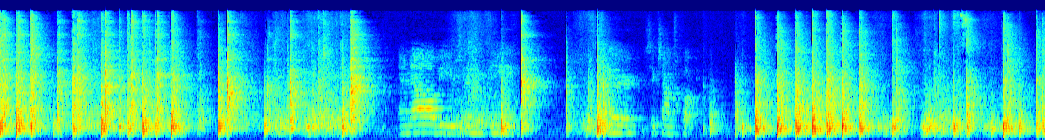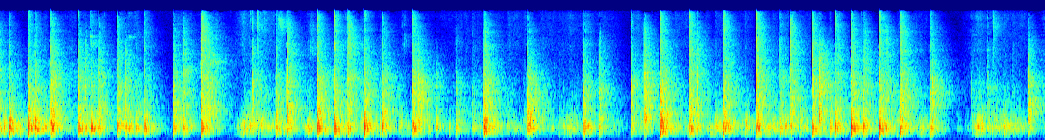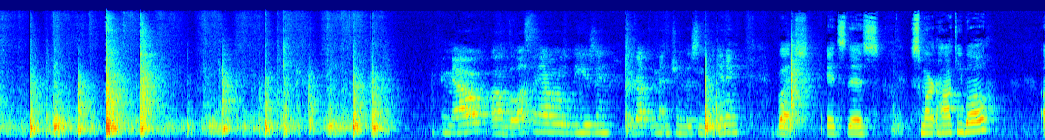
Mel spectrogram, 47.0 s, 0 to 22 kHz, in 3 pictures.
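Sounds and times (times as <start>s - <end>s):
hockey stick clacking a puck: 0.0s - 5.7s, 7.0s - 9.3s, 10.6s - 37.3s, 41.9s - 42.3s.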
